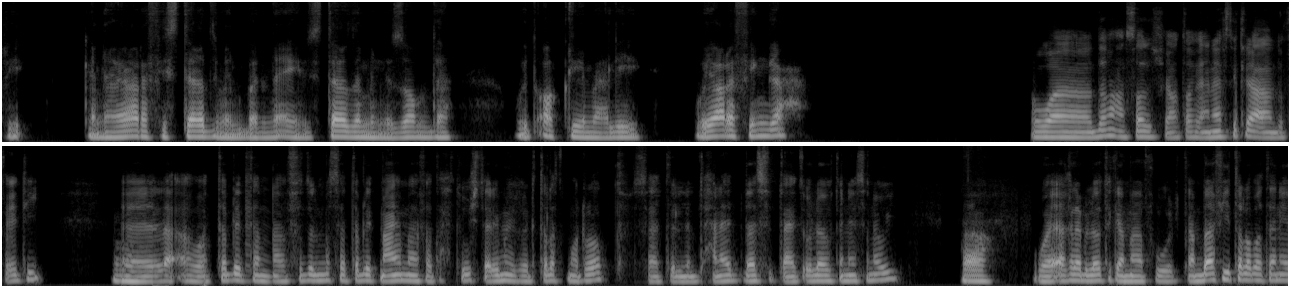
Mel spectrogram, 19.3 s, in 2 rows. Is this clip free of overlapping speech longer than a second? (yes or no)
yes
